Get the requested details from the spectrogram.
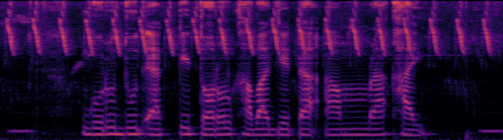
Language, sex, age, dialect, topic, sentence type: Bengali, male, 18-24, Northern/Varendri, agriculture, statement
